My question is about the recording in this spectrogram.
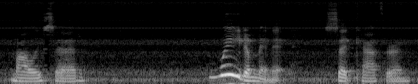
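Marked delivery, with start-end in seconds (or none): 2.1-2.9 sharp objection. Acted. Girls quarrel over the doll.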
